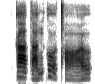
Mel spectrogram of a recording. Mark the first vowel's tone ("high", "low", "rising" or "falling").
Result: high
